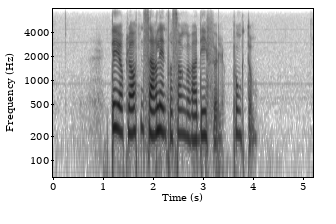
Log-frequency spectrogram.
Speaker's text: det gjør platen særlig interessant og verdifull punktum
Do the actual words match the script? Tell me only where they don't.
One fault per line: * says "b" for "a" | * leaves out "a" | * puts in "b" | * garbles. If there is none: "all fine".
all fine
